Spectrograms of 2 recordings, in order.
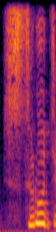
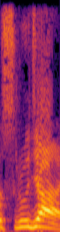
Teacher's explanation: च जो है ज में कन्वर्ट हो रहा है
